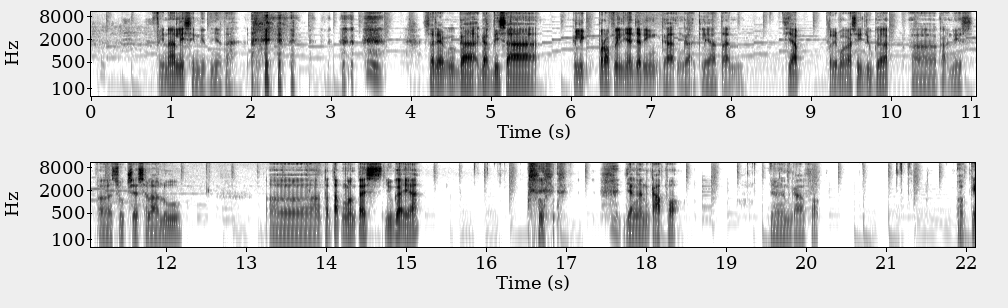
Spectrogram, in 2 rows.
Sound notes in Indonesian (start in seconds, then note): 3.1 tertawa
